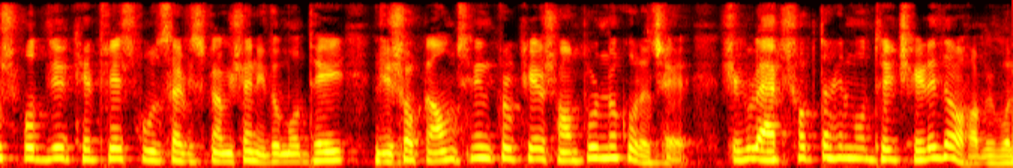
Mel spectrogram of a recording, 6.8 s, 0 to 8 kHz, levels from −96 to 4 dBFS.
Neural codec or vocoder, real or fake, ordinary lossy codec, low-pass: codec, 16 kHz, 4 kbps, X-Codec, HuBERT features, trained on balanced general audio; fake; none; 7.2 kHz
